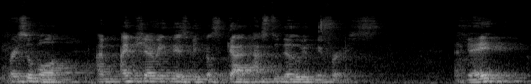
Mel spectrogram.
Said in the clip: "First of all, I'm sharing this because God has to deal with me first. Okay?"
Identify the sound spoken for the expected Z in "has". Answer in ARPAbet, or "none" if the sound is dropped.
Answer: S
